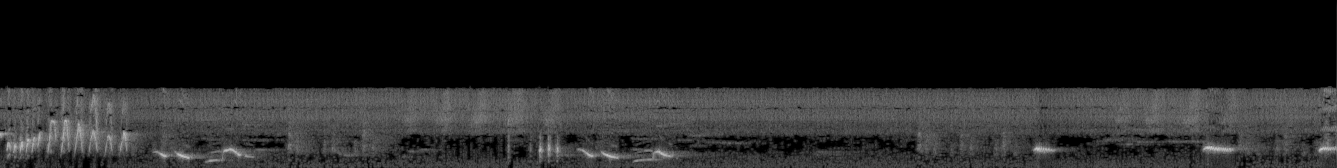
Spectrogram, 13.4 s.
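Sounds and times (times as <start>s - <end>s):
White-rumped shama song of fluty whistles in a forest: 0.0s - 2.8s, 5.4s - 7.4s, 10.3s - 13.3s.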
